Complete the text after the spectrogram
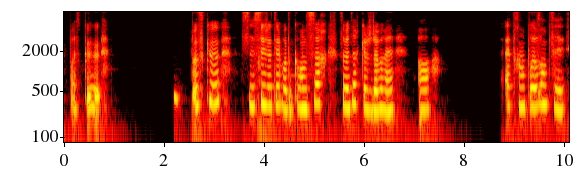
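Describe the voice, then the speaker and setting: Her voice sits high as she, a woman in her 20s, chats casually and playfully on a live stream. Much of it comes in a soft, breathy ASMR whisper, and she tends to repeat her phrases.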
